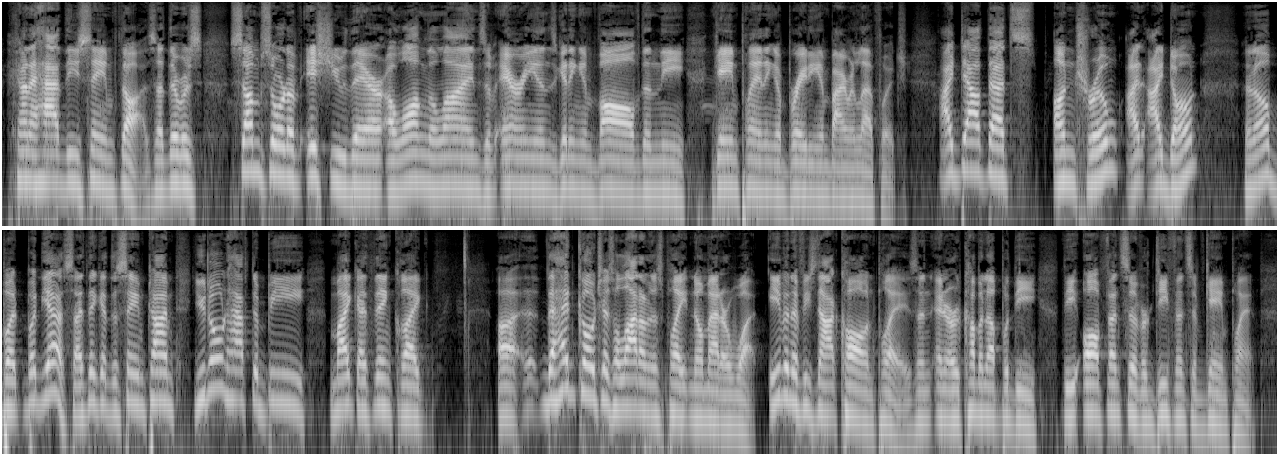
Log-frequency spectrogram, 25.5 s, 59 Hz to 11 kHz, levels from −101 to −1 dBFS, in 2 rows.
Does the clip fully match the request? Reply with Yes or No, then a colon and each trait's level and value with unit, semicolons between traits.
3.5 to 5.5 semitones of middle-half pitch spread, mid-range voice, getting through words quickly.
Yes: average, 4.5 semitones; medium, 150 Hz; fast, 210 wpm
